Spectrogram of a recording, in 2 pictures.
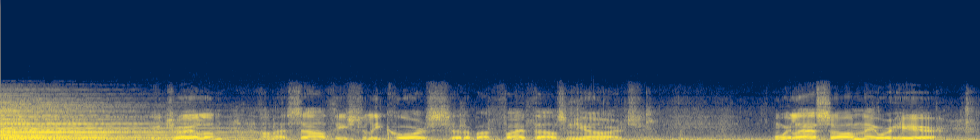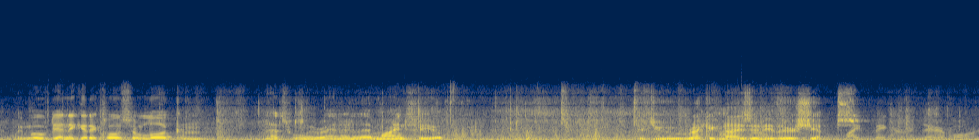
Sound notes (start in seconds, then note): none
